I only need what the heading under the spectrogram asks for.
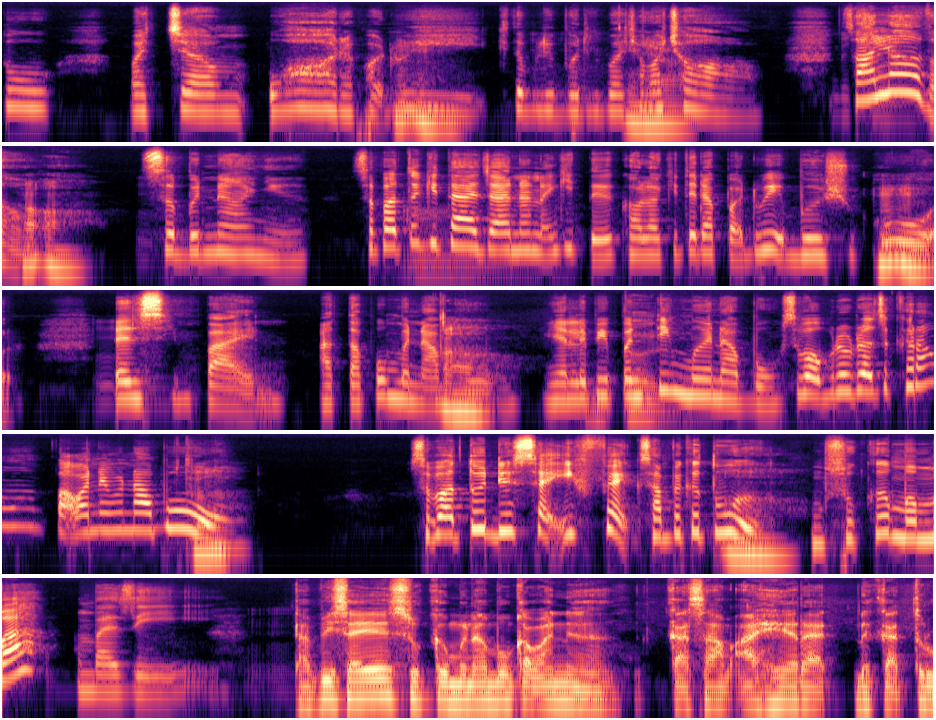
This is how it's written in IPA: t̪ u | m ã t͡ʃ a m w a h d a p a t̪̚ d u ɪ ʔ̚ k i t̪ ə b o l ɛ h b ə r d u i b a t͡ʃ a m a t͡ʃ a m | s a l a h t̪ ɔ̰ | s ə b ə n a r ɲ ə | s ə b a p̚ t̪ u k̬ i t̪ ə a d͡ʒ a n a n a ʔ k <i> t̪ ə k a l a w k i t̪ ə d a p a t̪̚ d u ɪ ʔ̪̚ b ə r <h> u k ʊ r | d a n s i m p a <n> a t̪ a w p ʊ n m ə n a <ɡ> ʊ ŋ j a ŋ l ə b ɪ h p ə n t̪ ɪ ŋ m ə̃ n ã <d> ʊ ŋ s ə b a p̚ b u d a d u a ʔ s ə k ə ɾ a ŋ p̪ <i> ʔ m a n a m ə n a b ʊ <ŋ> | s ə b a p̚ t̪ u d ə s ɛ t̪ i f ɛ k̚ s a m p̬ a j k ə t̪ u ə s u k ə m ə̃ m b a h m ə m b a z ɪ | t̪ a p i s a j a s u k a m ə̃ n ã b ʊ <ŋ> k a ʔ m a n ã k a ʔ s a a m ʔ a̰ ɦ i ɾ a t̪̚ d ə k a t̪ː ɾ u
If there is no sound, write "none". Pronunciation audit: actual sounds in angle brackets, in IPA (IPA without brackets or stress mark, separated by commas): i, ʃ, n, b, b, a, ŋ, ŋ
